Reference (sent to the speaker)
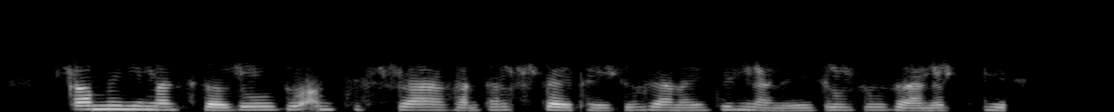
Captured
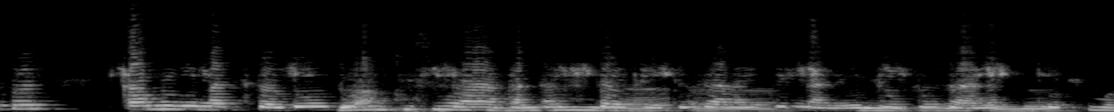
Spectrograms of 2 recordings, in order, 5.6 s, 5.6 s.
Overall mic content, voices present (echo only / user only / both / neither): both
